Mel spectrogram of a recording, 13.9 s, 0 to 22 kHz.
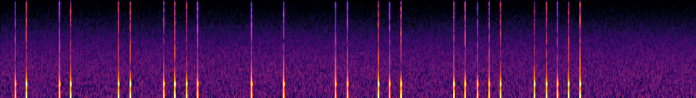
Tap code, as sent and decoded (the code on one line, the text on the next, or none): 2-2 2-4 1-1 2-3 5-5
GIAHZ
